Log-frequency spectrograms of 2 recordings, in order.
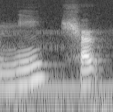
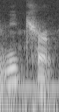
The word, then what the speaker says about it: nature: نيتشر نيتشر او نيشر، لا نيتشر اللي كده اتنطق نيتشر معناه الطبيعة.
